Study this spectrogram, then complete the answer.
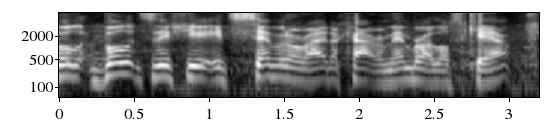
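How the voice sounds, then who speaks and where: There is noticeable background noise behind this man. He has an Australian accent and ordinary pitch variation. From Tasmania, Australia. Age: 40s. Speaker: poker player. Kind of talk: interview.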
